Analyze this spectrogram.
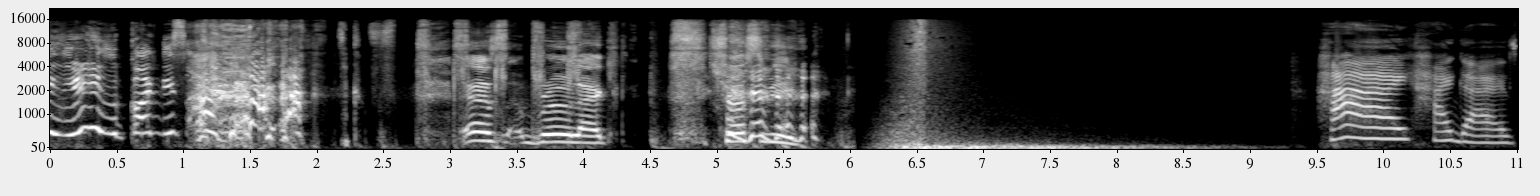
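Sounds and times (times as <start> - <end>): deep rumble: 6.2 - 9.3
whoosh: 6.2 - 9.3.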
